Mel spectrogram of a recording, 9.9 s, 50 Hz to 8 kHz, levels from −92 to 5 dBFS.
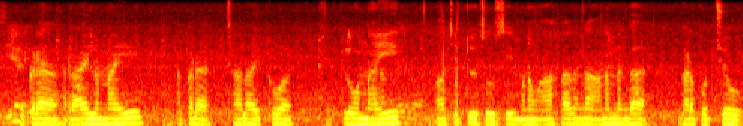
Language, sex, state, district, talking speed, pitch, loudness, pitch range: Telugu, male, Karnataka, Bellary, 80 wpm, 115 Hz, -16 LUFS, 110-120 Hz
